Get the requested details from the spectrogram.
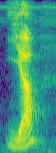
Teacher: the first part il y a becomes ya when he pronounces it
